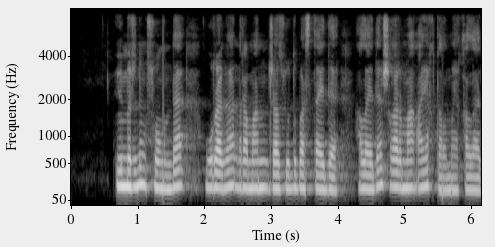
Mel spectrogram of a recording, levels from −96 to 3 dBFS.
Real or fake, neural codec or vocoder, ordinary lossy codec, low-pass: fake; vocoder, 44.1 kHz, 80 mel bands, Vocos; none; 7.2 kHz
